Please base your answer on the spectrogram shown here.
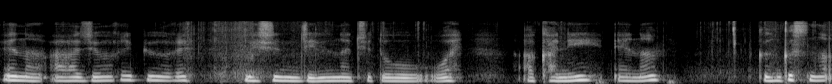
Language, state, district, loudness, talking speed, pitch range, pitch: Sumi, Nagaland, Kohima, -18 LUFS, 95 wpm, 165-185 Hz, 170 Hz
